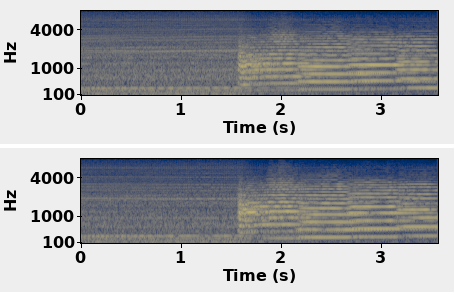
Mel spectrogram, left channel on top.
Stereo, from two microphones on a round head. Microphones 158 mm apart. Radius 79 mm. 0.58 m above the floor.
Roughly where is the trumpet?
Centre.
